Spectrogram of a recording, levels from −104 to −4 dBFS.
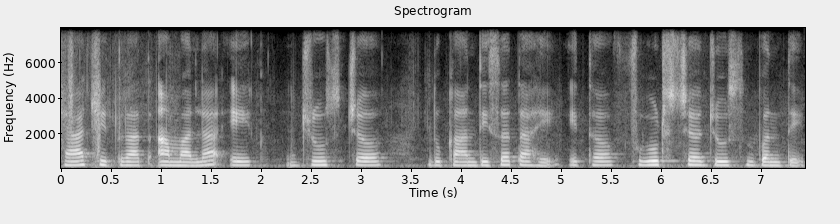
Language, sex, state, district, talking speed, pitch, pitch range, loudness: Marathi, female, Maharashtra, Gondia, 115 wpm, 210 Hz, 205-220 Hz, -19 LUFS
